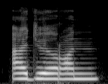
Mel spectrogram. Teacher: کلمت اجرن میں جیم پہ جزم ہے تو کیونکہ جیم بھی حروف القلقلہ میں سے ہے تو ہم یہ حرف کو ہلاتے ہوئے یہ کلمہ کو پڑھیں گے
